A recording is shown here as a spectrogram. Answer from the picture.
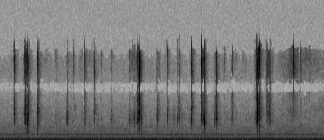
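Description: Small, irregular clicks and light rustles of fingers pressing foam adhesive dimensionals onto a cardstock panel and handling the paper, over a faint steady hum.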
